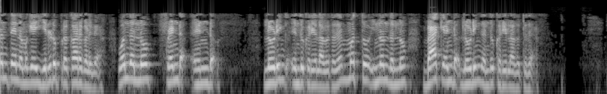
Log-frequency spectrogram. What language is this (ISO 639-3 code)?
kan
